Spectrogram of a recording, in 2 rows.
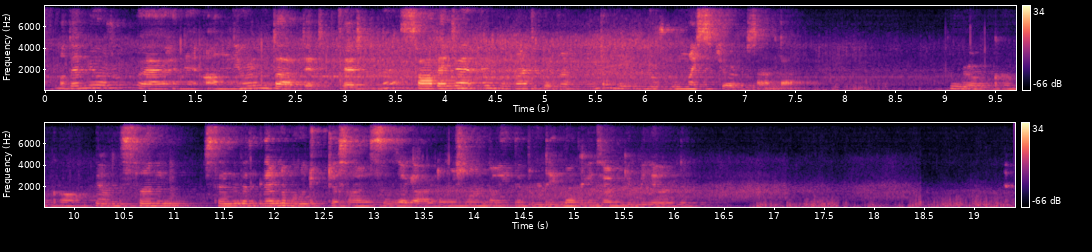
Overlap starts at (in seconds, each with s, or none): none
